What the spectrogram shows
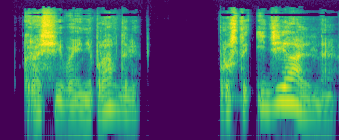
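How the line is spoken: Whisper in the ear. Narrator (Russian): шепнула мне на ухо Кейт

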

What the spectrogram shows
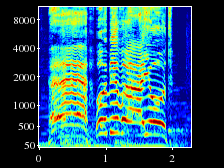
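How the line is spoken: Screamed. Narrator (Russian): завопил

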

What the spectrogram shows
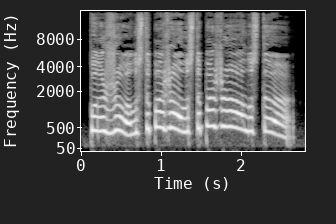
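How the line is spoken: Children yelling in chorus. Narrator (Russian): завопили ребята хором

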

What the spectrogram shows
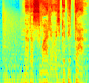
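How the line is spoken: Hissing. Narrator (Russian): шипел лейтенант

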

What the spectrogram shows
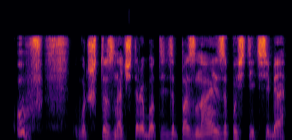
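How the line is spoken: Groaning. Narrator (Russian): Простонала она

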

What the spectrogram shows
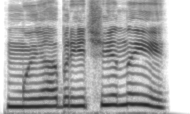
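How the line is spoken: Shrieking. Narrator (Russian): Завизжала Мелисента Булстроуд

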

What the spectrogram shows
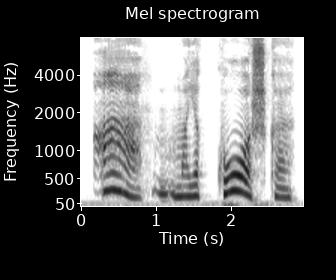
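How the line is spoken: Slow repetition. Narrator (Russian): медленно повторил Равьен

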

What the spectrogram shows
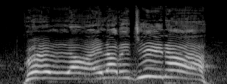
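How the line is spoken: Captain roaring. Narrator (Italian): ruggì il capitano

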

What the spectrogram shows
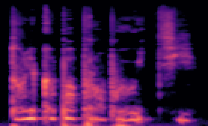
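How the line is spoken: Displeased hissing. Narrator (Russian): шипела недовольно андалузская красавица

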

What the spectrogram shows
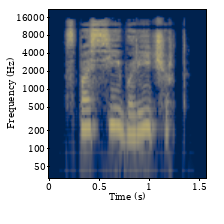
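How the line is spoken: Whisper. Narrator (Russian): Даяна прошептала

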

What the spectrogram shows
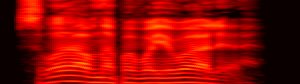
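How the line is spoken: Mutter. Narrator (Russian): пробормотал он

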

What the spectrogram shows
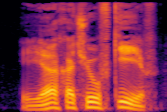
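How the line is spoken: Gloomy statement. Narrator (Russian): мрачно произнес Ренат

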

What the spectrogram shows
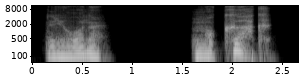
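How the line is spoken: Muttered under breath. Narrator (Russian): пробормотал себе под нос Льюис

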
